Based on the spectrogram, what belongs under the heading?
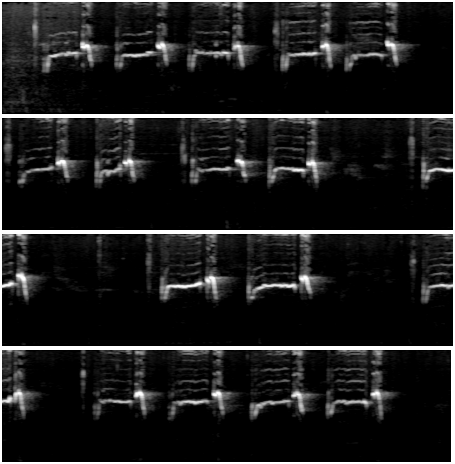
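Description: A caged prenjak (prinia) singing vigorously: sharp, ringing chirps in quick runs of two to five notes, with short pauses between runs.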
